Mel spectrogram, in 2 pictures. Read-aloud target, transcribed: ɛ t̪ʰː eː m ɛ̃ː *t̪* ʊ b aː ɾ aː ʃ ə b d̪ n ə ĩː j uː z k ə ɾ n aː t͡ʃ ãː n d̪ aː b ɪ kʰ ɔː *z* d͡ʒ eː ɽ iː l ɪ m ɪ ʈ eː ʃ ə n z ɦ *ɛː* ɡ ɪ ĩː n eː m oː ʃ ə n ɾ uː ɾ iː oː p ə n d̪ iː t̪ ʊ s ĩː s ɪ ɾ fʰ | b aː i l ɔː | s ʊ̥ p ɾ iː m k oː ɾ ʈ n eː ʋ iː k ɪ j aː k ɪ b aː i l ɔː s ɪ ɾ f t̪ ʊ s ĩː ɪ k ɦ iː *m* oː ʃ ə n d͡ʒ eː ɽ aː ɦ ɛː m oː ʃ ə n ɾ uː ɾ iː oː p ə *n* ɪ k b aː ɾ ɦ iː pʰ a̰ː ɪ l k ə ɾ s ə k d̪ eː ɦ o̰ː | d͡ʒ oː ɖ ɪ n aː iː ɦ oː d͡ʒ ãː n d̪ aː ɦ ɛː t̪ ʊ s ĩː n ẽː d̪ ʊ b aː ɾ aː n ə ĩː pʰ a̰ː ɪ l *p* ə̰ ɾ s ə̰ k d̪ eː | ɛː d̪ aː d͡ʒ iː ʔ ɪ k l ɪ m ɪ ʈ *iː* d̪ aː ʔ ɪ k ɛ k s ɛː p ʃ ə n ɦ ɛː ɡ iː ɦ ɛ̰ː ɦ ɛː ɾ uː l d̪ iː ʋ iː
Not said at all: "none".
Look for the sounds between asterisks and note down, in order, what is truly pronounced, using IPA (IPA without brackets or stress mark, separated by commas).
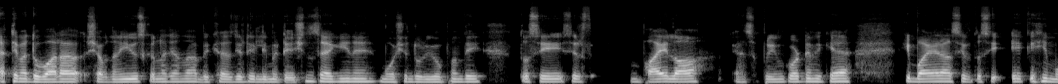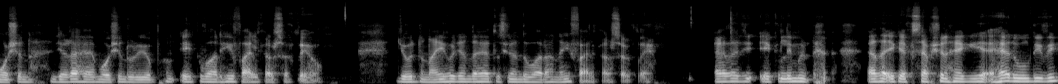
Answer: d̪, z, ɛː, m, n, k, ɛː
